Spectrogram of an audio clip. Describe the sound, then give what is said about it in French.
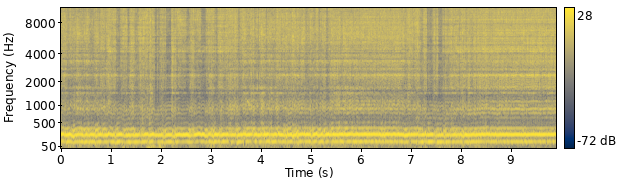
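A voice imitates a bee pollinating, with a loud, steady, low droning buzz, held without a break for about ten seconds, with no talking. “Comme une abeille qui pollinise le pollen.”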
